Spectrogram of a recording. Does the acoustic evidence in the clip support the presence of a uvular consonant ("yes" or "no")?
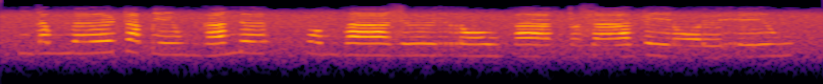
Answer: no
